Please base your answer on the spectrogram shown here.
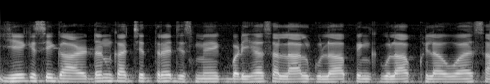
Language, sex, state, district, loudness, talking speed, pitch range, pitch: Hindi, male, Uttar Pradesh, Lucknow, -14 LUFS, 220 wpm, 130-145 Hz, 135 Hz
